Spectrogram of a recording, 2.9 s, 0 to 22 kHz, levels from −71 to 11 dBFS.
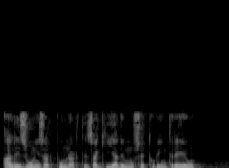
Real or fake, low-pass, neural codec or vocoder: fake; 7.2 kHz; vocoder, 44.1 kHz, 128 mel bands every 256 samples, BigVGAN v2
